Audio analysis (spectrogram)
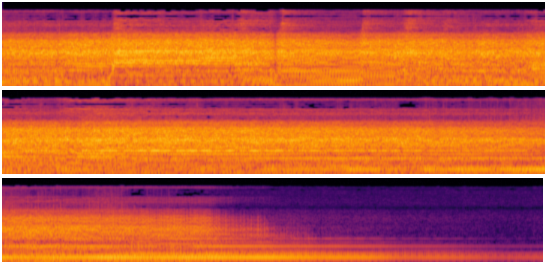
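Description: Distorted electric guitar chords ring out loud, then a final chord sustains and fades away into silence.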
